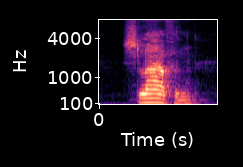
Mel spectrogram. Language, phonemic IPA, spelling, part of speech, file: Dutch, /ˈslavə(n)/, slaven, verb / noun, Nl-slaven.ogg
- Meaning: plural of slaaf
